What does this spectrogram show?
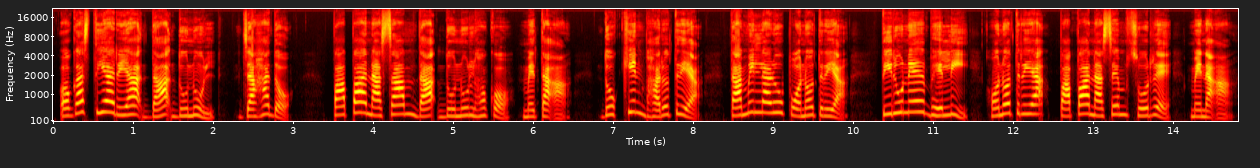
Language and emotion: Santali, neutral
